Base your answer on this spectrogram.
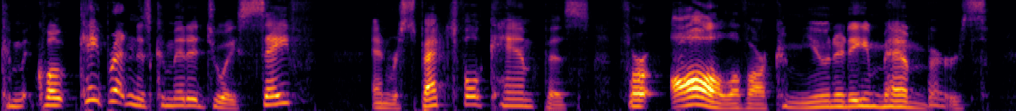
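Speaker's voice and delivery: slow, stilted, over-enunciated with weird pauses. Imitating how she might have spoken a university statement, over-enunciated with odd pauses between words. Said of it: "With weird enunciations and weird pauses in between words".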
